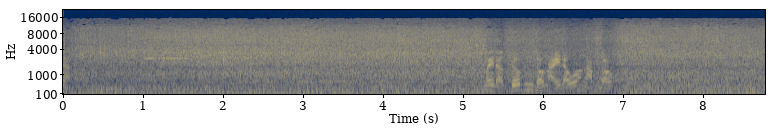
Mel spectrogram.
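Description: Water splashes and sprays under motorbike tyres.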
